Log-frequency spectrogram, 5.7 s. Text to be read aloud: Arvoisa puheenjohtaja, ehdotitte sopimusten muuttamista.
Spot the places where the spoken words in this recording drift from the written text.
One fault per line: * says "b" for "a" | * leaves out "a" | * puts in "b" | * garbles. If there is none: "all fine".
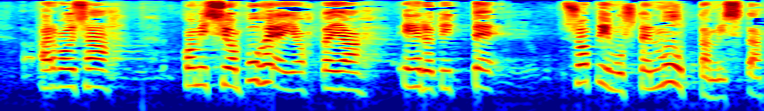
* puts in "komission"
